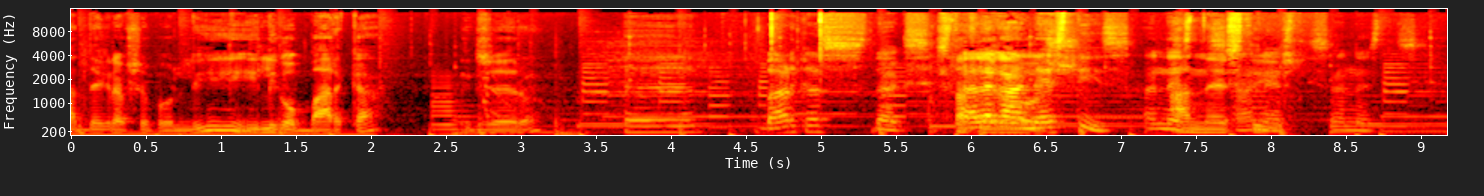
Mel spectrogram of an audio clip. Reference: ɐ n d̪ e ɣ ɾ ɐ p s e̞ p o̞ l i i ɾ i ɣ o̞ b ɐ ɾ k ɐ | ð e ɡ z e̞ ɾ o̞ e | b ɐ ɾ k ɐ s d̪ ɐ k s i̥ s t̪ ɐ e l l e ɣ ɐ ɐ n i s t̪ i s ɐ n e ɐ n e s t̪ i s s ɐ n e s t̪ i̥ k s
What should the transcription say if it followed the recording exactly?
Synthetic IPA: ɐ n d̪ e ɣ ɾ ɐ p s e̞ p o̞ l i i l i ɣ o̞ b ɐ ɾ k ɐ | ð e ɡ z e̞ ɾ o̞ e | b ɐ ɾ k ɐ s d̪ ɐ k s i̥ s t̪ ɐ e l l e ɣ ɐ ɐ n e s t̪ i s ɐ n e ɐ n e s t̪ i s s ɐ n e s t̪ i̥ s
